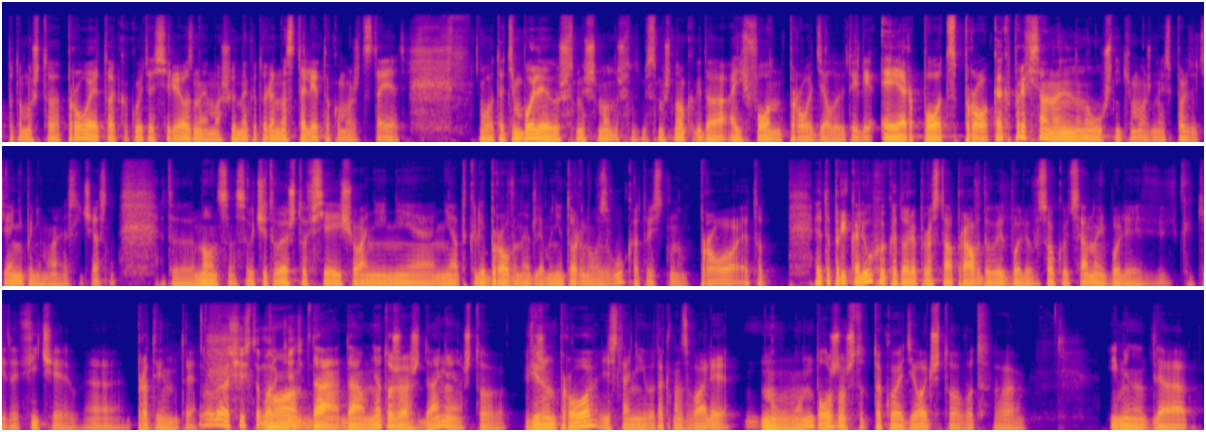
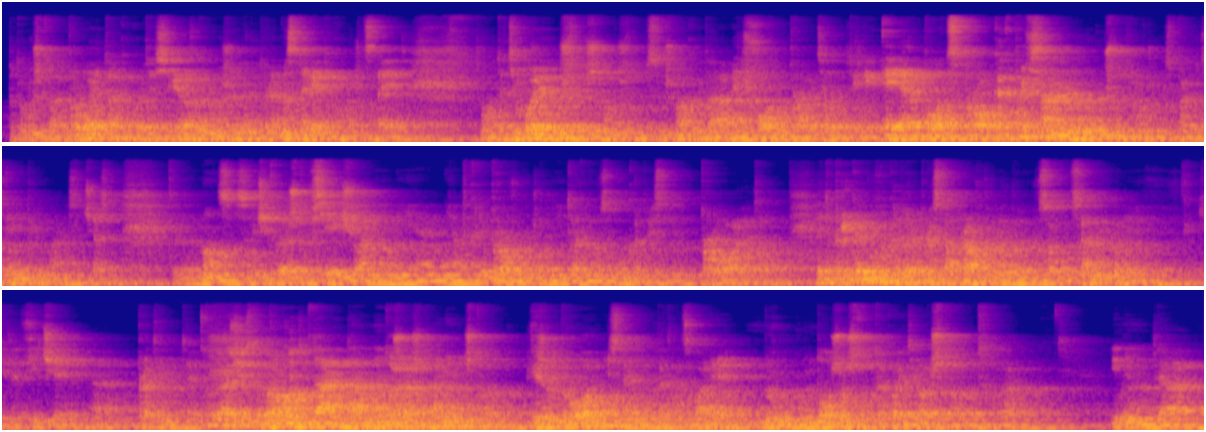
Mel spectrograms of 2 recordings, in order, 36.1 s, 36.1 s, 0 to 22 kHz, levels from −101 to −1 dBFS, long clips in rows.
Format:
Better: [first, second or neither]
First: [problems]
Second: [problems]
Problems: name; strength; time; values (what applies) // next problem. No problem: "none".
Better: first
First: none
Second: off-mic speech; far // room echo; strong; dies away in 2.3 s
